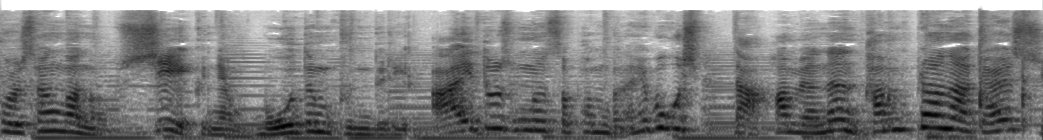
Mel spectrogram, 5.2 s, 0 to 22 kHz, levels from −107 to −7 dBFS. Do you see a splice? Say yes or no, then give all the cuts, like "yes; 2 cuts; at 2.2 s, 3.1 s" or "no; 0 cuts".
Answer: no; 0 cuts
